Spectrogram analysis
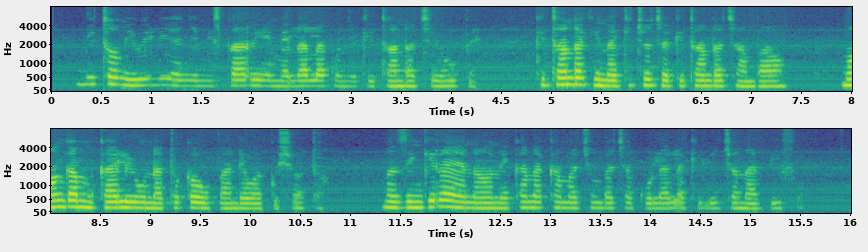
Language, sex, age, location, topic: Swahili, female, 18-24, Nairobi, education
